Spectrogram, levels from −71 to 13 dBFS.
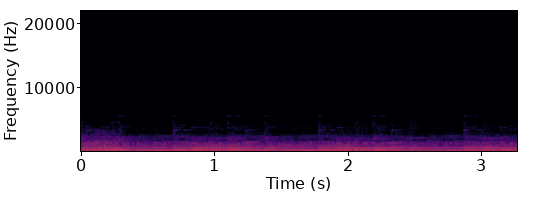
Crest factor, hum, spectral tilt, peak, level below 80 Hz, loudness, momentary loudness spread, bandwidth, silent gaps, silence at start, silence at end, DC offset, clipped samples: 14 dB; none; -9 dB/octave; -20 dBFS; -58 dBFS; -34 LUFS; 3 LU; 6.6 kHz; none; 0 s; 0 s; under 0.1%; under 0.1%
